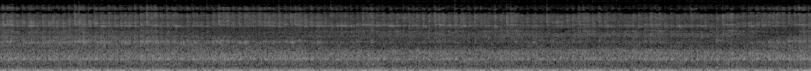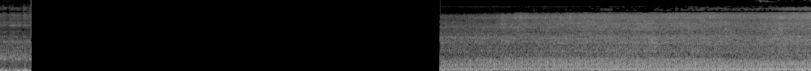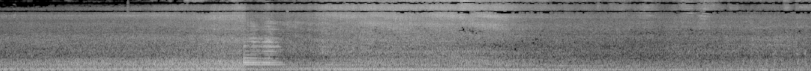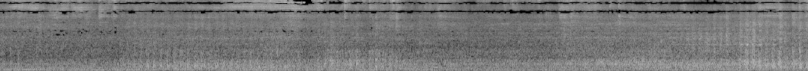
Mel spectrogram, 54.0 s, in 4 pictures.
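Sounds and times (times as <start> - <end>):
diesel locomotive engine rumble: 0.0 - 14.1, 20.9 - 54.0
locomotive horn blast: 30.9 - 32.0.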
